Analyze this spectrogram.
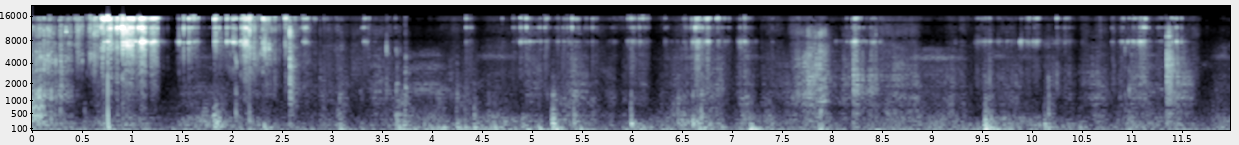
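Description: Small hard items clattering as a hand rummages through a wooden box of knitting tools, loudest about a second in. Then faint rustling and scattered light clicks as hands push fibre stuffing into a knitted doll's head.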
